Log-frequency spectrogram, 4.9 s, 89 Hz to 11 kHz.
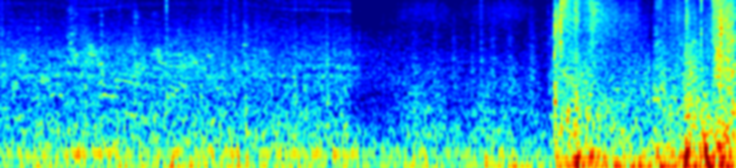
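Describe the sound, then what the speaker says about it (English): In War Thunder, a tank shell slams into the commander's hatch of a T-34-85, a sudden heavy boom that cuts into low engine rumble and then swells into a loud roar, heard up close. "I think he hit my commander's hatch."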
